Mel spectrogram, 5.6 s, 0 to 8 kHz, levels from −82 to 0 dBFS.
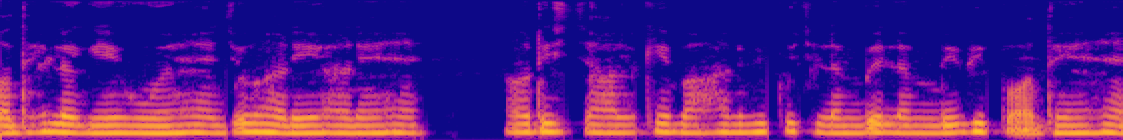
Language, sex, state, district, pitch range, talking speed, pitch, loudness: Hindi, female, Punjab, Fazilka, 160-175 Hz, 215 wpm, 165 Hz, -16 LUFS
